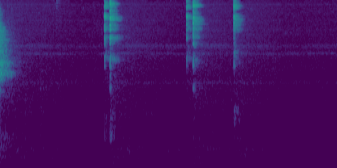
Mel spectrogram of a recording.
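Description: Three faint, short computer mouse clicks, the first about a second in and the other two close together near the middle, against near silence.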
